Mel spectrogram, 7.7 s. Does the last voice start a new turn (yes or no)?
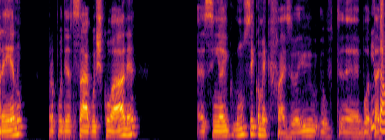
yes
